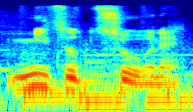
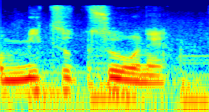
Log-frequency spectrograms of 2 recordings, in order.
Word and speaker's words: Mizutsune: e la matsum magatsuchi il nome occidentale mizutsune sarà piuttosto da pronunciare per noi italiani che con le Z ci andiamo sul pesante e 99 su 100 lo leggeremo mutun prepariamoci a visite dallo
